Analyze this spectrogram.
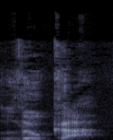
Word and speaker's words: Lykke: of the world's happiest people oh it says pronounced Luca so the little book of Luca all right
